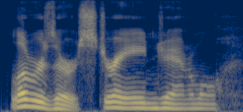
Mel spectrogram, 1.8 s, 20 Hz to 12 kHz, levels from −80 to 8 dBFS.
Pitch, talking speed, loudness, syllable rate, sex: 150 Hz, 165 wpm, -18 LUFS, 6.4 syllables/s, male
